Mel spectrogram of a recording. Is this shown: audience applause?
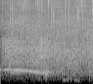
yes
